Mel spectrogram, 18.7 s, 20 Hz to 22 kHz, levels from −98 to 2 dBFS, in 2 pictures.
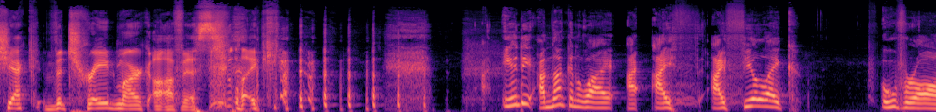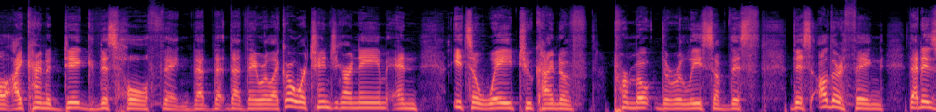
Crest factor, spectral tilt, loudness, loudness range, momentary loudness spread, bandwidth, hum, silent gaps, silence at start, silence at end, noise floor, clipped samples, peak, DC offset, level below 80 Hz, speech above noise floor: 18 dB; -4 dB/octave; -23 LUFS; 3 LU; 12 LU; 19.5 kHz; none; none; 0 s; 0 s; -73 dBFS; under 0.1%; -6 dBFS; under 0.1%; -48 dBFS; 51 dB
